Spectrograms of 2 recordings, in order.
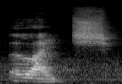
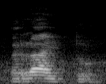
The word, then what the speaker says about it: Light: que podemos chamar assim, que é o Light. Muitas pessoas vão me criticar por causa dessa pronúncia, porque no anime eles falam Raito. Enfim, eles falam Raito porque os japoneses não possuem o L no alfabeto deles, então a fonética para eles é difícil, porque eles não estão acostumados a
